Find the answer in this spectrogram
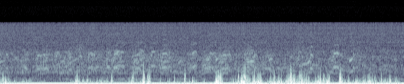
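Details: Huge autumn flock of geese leaving the Rideau Waterway south of Manotick, a continuous chorus of many honks layered over steady low rumble from the departing birds.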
